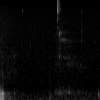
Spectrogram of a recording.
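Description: Near silence with room tone and one brief, faint click a little past halfway.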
